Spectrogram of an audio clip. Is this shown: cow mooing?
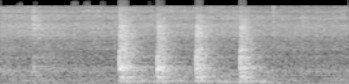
no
